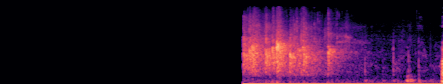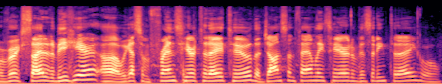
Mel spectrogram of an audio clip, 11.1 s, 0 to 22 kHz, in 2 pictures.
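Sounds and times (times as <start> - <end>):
faint scattered clapping: 3.0 - 5.3.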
